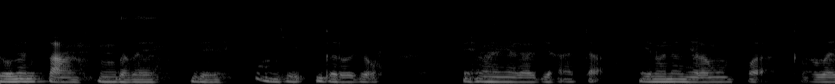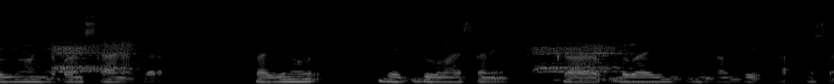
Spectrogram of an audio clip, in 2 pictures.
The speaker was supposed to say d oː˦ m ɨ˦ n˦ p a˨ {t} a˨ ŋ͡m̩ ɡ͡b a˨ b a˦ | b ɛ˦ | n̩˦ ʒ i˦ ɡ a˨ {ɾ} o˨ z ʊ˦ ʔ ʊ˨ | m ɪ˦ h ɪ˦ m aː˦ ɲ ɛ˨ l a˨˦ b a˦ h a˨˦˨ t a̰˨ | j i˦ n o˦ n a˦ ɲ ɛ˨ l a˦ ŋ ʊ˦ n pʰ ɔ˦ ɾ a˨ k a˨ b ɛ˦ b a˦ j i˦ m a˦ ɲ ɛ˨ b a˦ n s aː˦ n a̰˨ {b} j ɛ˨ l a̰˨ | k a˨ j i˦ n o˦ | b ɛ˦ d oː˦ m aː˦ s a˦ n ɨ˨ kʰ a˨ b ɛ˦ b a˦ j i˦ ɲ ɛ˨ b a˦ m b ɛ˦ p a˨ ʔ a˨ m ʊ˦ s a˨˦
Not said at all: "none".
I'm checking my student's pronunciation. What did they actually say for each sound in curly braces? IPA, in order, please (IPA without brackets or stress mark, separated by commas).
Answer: ʔ, ɾ, b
